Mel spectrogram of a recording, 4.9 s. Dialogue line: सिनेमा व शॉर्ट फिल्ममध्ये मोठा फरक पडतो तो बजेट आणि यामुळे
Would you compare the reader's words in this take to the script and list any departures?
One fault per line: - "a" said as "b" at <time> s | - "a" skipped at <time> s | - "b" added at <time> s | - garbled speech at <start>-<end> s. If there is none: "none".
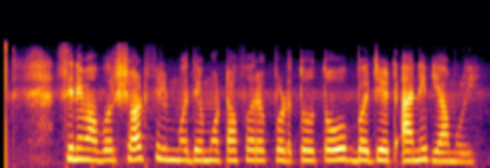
none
